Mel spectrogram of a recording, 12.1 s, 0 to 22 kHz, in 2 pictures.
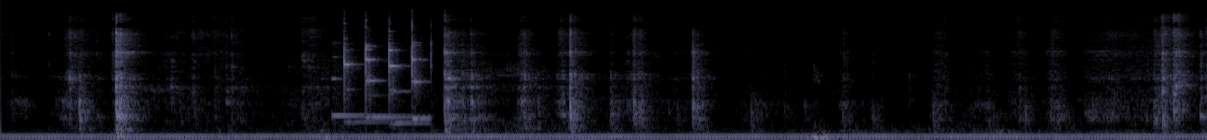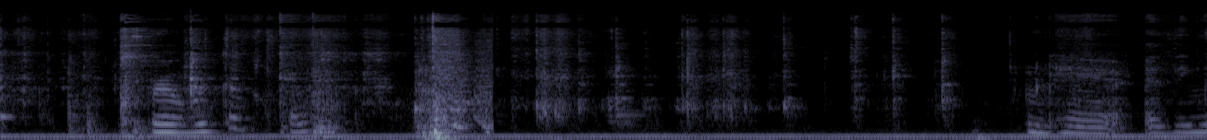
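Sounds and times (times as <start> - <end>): two-note electronic chime: 1.7 - 2.2.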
